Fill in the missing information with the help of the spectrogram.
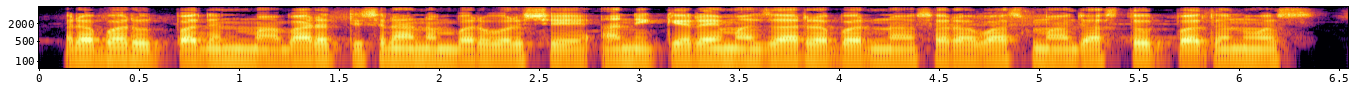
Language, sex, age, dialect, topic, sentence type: Marathi, male, 18-24, Northern Konkan, agriculture, statement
